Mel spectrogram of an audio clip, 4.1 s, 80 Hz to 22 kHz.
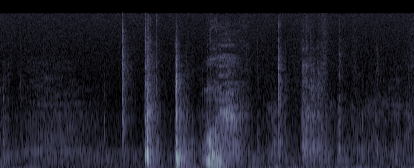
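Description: Hard plastic knocking and clicking as a 40V battery in a homemade adapter is pushed down into a dethatcher's battery compartment: two or three sharp clicks about a second and a half in, then quieter rubbing knocks as it seats.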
